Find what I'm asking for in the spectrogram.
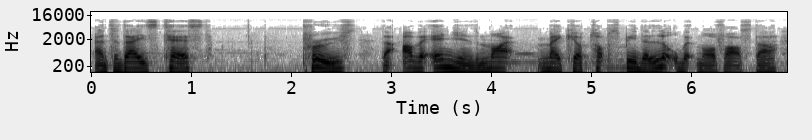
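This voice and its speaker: A man's voice: mid-range voice, unhurried, mellow. A man hosting a gaming channel, rambling in casual gameplay commentary, boastful and swearing casually.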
